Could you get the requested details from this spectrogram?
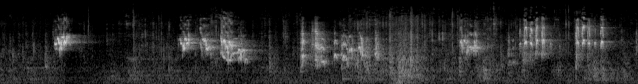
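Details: Budgerigars chirping while eating, a sharp chirp followed by runs of scratchy squawking chirps in quick bursts.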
